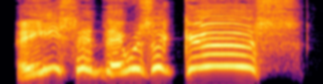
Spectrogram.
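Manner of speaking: enjoy saying it; old woman delighting in a spooky tale; relishing old woman. Acted. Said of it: "as if the idea was rather pleasing".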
